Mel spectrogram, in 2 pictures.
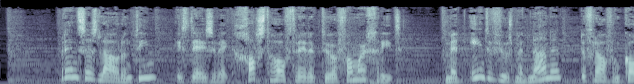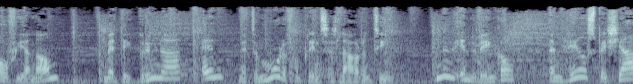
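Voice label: Dutch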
